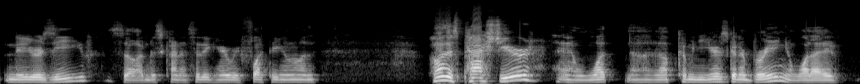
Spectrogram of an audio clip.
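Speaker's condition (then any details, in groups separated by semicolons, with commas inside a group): No condition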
